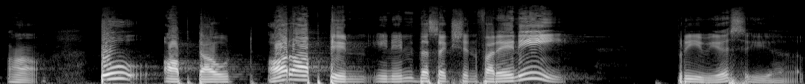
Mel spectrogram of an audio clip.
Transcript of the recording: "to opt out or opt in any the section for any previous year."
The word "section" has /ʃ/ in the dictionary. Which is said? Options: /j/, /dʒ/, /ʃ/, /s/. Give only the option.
/ʃ/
